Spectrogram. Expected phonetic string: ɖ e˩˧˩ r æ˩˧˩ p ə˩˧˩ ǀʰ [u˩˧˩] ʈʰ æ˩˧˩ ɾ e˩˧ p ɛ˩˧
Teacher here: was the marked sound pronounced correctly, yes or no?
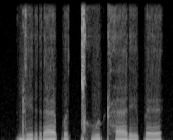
yes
